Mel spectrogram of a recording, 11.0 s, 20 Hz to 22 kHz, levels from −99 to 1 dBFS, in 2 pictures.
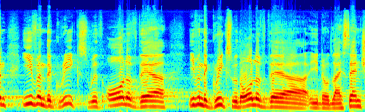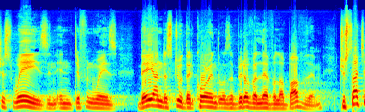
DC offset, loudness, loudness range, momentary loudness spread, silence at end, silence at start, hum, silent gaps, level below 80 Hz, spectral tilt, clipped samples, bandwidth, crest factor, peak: under 0.1%; -10 LUFS; 2 LU; 8 LU; 0 s; 0 s; none; none; -52 dBFS; -5 dB/octave; 1%; 16 kHz; 10 dB; 0 dBFS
